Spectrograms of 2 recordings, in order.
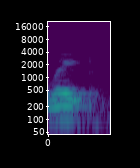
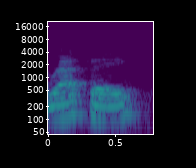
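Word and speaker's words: rapé: as our a PE was not pronounced rape it's called pronounced rat pay and you can look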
